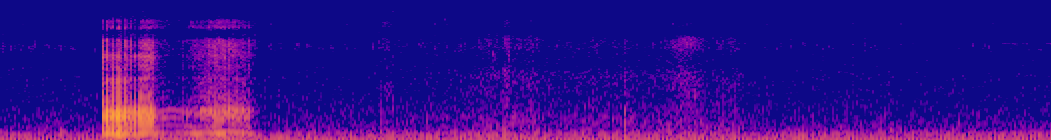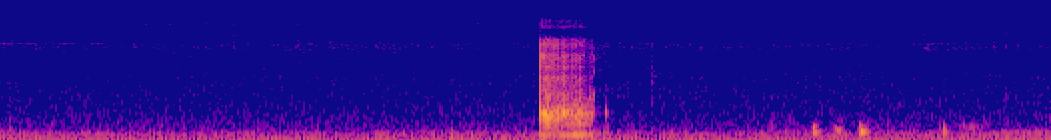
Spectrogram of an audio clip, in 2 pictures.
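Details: Sleeping pug snoring: two loud, rough snoring breaths several seconds apart over quiet room noise.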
